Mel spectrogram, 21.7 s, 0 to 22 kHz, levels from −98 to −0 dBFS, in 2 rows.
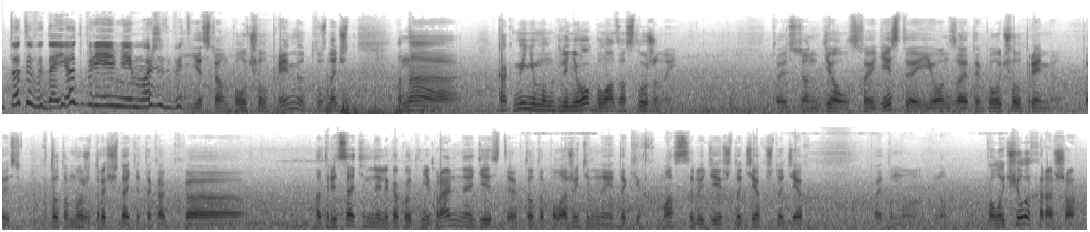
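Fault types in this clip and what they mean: No fault types are present in this clip.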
